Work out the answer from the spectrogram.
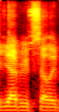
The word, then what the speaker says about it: Yabusele: I want to hear Kory say Yabusele before we move on. I'm not gonna lie; it took me a second to pronounce that because go ahead, Kory. Yabusele. There's only one S in his name, bro.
